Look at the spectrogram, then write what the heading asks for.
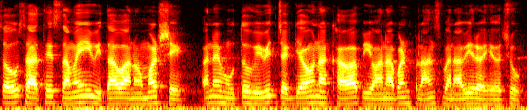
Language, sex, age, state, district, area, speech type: Gujarati, male, 18-30, Gujarat, Kheda, rural, spontaneous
